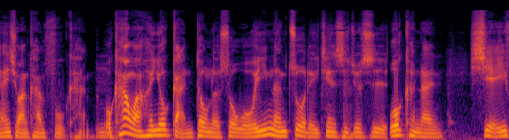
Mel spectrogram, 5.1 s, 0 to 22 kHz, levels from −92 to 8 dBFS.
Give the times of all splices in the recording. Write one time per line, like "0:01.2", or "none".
0:01.0
0:03.9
